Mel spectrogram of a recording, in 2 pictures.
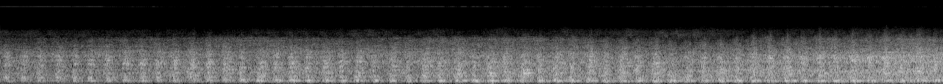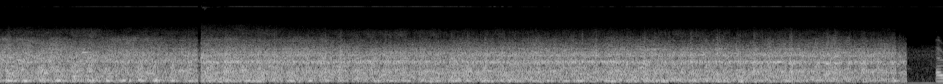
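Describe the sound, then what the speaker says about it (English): Stanier Mogul steam locomotive 42968 hauls a brake van special eastbound on a 1960s Lancashire line, a loud, sustained roar of exhaust beats and rattling wheels that rolls on steadily for nearly twenty seconds before cutting off. "Stanier Mogul 42968 passed eastbound with a brakeman special"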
